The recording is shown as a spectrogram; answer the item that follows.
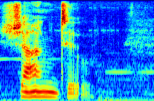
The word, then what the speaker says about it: Xanadu: The most remarkable of all, though, was Xanadu, pronounced Zhangdu, the palace of the great Khan.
